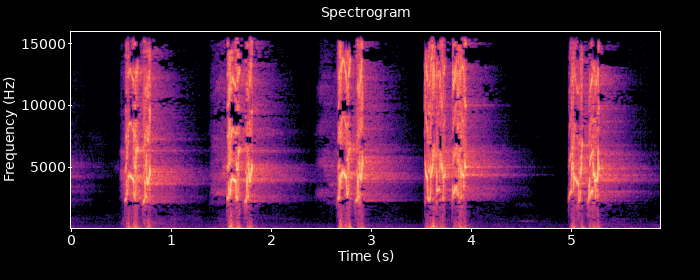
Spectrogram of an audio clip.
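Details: Lovebird lure call used to summon rivals: five short, harsh double-noted chirps, high and squeaky, spaced roughly one second apart with silence between them.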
